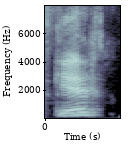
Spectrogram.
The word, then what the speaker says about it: GIF: That is a hard G. It's GIF. – It's GIF? – GIF.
